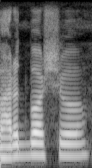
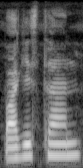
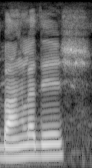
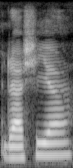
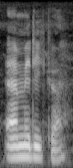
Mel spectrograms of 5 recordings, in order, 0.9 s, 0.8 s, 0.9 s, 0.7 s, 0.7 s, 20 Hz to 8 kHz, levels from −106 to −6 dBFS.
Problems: background conversations at intervals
